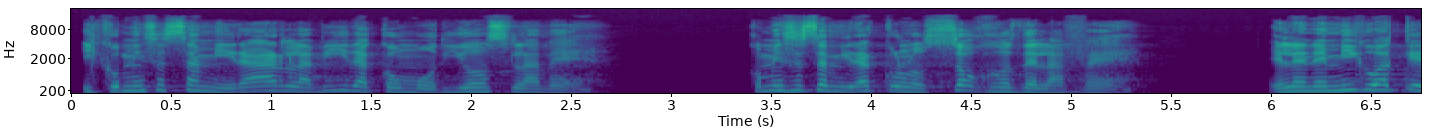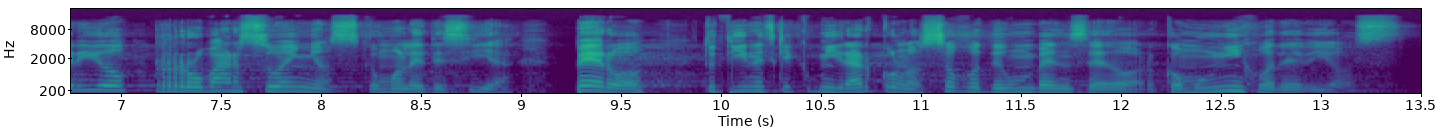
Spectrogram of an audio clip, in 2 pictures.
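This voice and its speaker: Male pastor, high bright voice, emphatic sermon delivery with repeated phrases, long church reverb. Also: normal speed. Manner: emphatic, repeats key phrases, addresses the congregation directly. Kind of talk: preaching a sermon. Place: church sanctuary.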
